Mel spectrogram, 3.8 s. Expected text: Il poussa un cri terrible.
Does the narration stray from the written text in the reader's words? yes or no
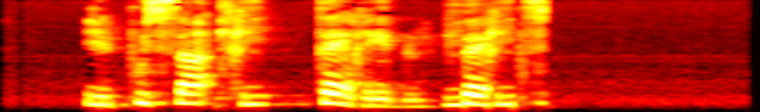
yes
